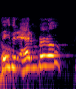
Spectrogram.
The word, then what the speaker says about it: David Attenborough: David Attenborough? – Yeah, very nicely pronounced.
